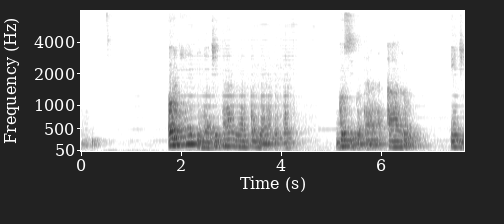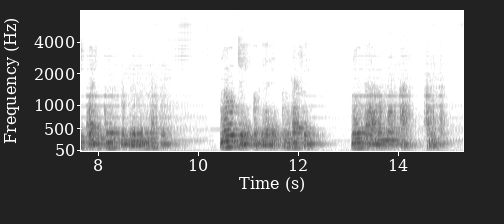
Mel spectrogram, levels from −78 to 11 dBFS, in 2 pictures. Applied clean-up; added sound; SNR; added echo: neural separator model SepFormer DNS4.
